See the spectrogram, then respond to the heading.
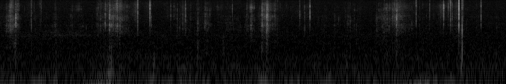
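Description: A small, palm-sized piece of bright green polystyrene-bead floam is pinched, folded and stretched between the fingertips. It gives off a steady run of crisp, bright crackles and tiny bead pops over a faint low rumble, with a few sharper snaps standing out.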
